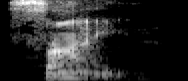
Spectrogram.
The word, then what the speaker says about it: sin: So we write it sin, but we pronounce it sign.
